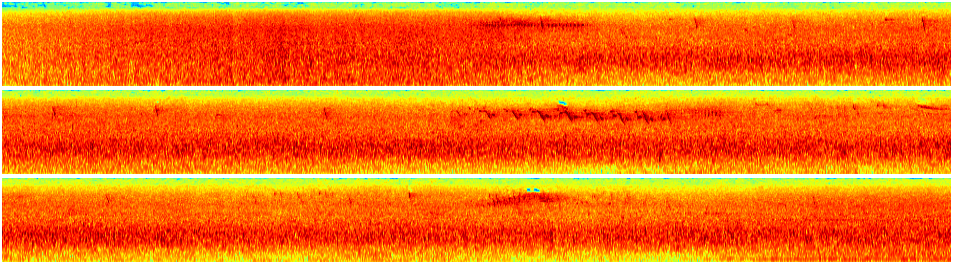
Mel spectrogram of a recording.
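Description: Steady rushing noise of churning river water and wind, with a few faint high chirps. Near the end a low, steady engine hum comes in, the drone of a diesel towboat under way.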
